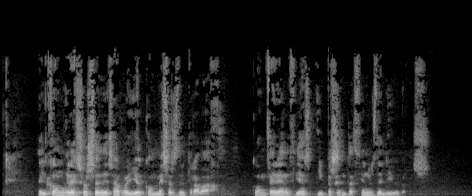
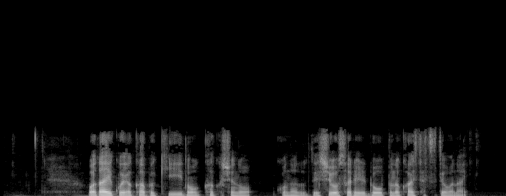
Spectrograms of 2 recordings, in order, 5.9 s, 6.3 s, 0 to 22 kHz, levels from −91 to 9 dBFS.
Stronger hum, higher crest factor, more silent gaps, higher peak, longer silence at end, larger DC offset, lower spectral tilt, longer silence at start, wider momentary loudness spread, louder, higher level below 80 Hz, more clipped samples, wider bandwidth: neither; about the same, 18 dB vs 22 dB; neither; about the same, -2 dBFS vs -2 dBFS; about the same, 0.6 s vs 0.5 s; neither; about the same, -5 dB/octave vs -6 dB/octave; second, 0.05 s vs 1.1 s; first, 17 LU vs 14 LU; first, -19 LUFS vs -24 LUFS; second, -58 dBFS vs -50 dBFS; neither; first, 16.5 kHz vs 7.8 kHz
